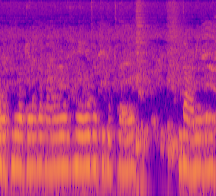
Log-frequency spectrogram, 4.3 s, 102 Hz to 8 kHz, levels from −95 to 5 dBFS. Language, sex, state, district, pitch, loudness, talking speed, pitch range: Hindi, female, Chhattisgarh, Rajnandgaon, 195 Hz, -29 LUFS, 125 wpm, 190-195 Hz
